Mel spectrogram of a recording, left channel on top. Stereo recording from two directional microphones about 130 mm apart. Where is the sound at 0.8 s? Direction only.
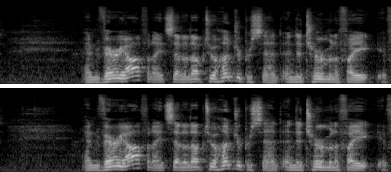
10° right (ahead or behind).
